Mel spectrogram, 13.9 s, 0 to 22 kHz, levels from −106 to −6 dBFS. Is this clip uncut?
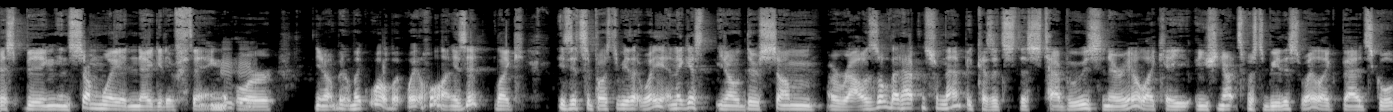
yes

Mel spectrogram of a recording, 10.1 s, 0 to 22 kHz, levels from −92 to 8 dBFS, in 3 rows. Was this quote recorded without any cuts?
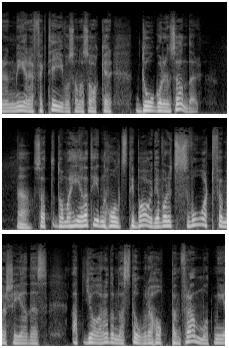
yes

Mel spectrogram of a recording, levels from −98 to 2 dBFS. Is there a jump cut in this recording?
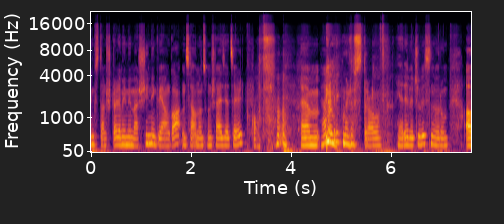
no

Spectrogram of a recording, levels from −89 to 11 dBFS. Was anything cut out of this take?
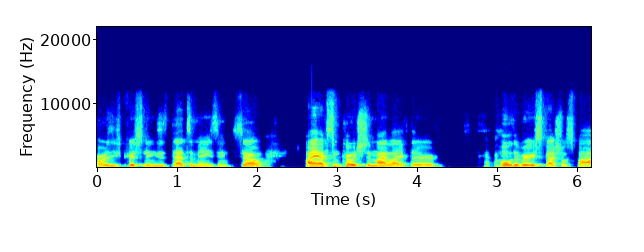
no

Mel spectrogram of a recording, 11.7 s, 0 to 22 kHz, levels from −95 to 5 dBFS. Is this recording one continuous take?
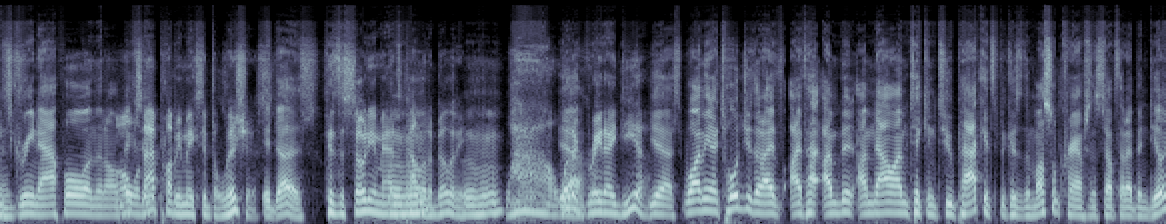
yes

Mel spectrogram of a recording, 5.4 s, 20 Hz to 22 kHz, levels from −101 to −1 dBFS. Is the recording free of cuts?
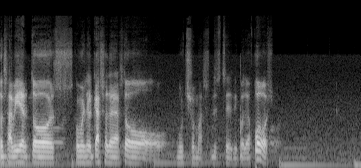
no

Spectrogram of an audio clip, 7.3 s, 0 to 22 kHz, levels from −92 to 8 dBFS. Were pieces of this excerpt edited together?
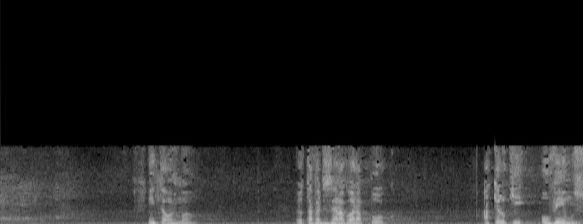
no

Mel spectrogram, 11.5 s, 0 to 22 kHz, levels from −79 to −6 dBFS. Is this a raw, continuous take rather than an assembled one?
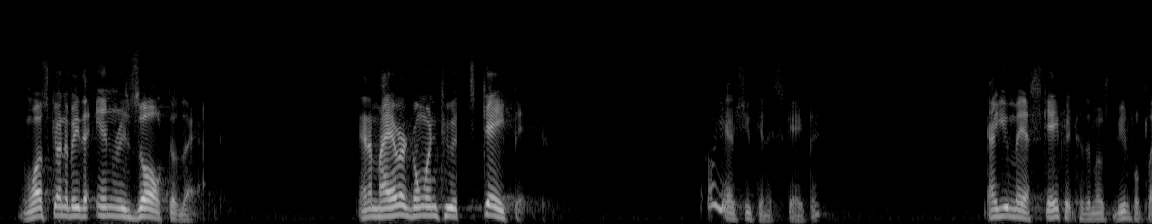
yes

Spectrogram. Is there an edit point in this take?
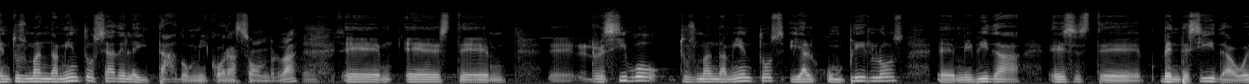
no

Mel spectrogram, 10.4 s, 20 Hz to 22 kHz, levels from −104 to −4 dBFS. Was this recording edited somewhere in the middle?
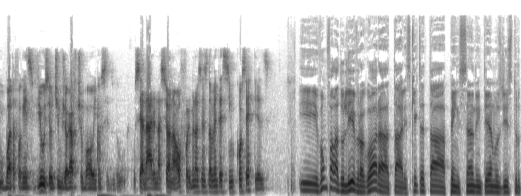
yes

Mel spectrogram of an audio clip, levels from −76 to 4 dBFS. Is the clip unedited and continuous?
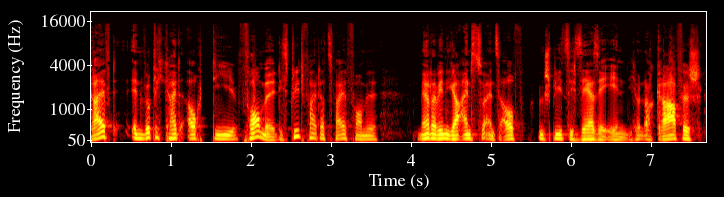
no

